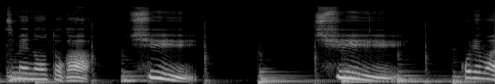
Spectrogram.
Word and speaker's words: 去: この漢字が当たるんですが、発音記号は QU と書いて、第 4 世、上から下に急降下する音になります。これはあの、チューというふうに、発音、えっと、母音がですね、うの母音みたいに見えるんですが、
